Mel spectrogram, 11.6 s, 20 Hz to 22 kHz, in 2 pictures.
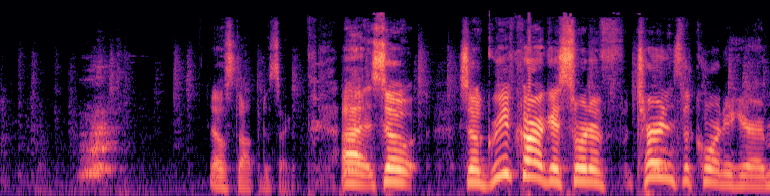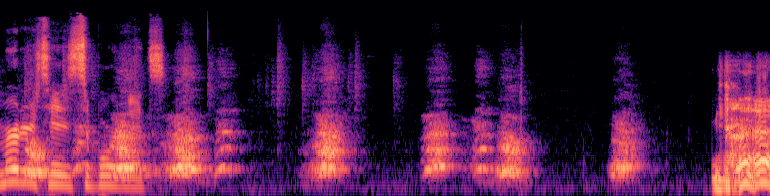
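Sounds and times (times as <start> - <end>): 
faint noise: 0.0 - 11.5
single sharp dog bark: 0.6 - 1.0, 5.8 - 10.7
speech: 1.6 - 7.2, 11.1 - 11.5
laughter: 11.1 - 11.5.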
